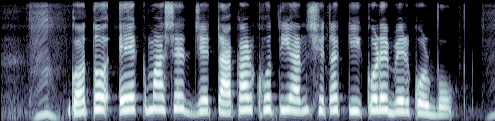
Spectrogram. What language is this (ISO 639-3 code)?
ben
